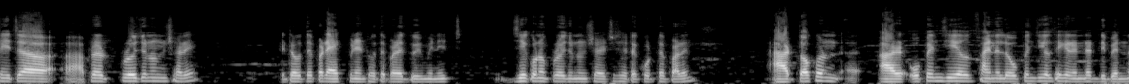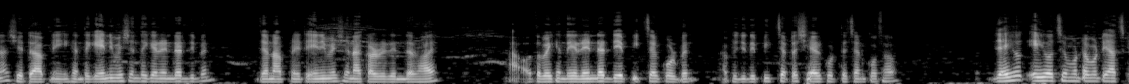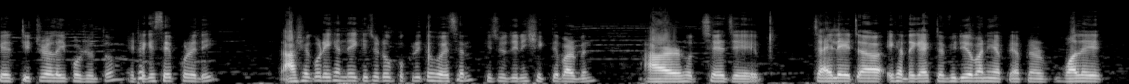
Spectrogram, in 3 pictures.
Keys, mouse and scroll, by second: 0.0-1.0 drag, 13.0-14.0 middle drag, 14.2-18.3 middle drag, 24.1 ctrl+s.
